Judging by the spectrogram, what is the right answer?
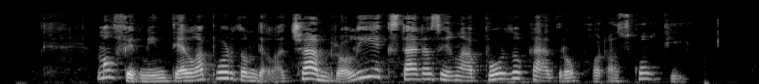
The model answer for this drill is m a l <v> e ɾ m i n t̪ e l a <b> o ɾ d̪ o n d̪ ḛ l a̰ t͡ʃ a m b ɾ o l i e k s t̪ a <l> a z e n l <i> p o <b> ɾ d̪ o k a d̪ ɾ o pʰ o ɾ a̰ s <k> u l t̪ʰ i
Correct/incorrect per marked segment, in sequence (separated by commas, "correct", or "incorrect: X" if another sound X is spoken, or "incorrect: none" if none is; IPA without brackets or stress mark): incorrect: f, incorrect: p, incorrect: ɾ, incorrect: a, incorrect: none, correct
